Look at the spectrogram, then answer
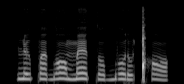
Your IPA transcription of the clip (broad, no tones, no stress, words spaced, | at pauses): ɳɨpɐd̪ɔ mɛt̪o boɾuǃʰɔ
